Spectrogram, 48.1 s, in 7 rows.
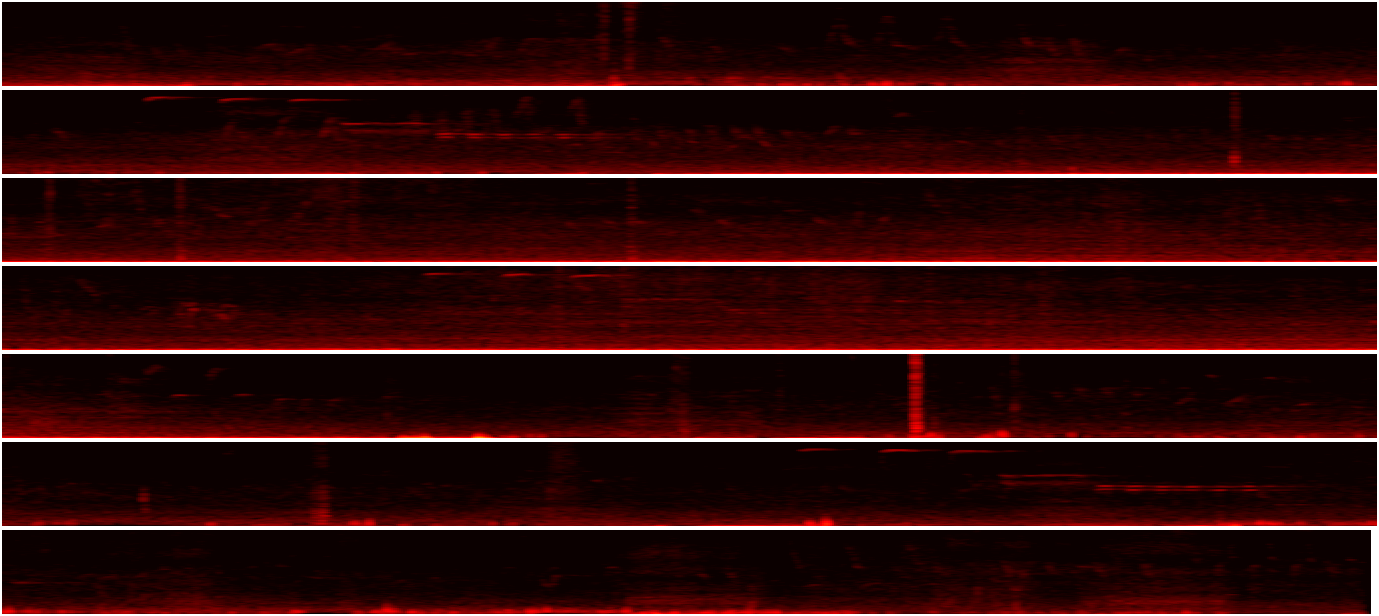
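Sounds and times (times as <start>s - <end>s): car engine idling: 10.4s - 24.5s.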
